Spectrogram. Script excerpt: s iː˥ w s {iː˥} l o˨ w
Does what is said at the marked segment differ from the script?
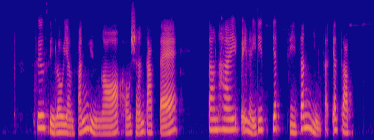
yes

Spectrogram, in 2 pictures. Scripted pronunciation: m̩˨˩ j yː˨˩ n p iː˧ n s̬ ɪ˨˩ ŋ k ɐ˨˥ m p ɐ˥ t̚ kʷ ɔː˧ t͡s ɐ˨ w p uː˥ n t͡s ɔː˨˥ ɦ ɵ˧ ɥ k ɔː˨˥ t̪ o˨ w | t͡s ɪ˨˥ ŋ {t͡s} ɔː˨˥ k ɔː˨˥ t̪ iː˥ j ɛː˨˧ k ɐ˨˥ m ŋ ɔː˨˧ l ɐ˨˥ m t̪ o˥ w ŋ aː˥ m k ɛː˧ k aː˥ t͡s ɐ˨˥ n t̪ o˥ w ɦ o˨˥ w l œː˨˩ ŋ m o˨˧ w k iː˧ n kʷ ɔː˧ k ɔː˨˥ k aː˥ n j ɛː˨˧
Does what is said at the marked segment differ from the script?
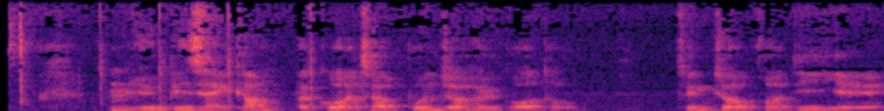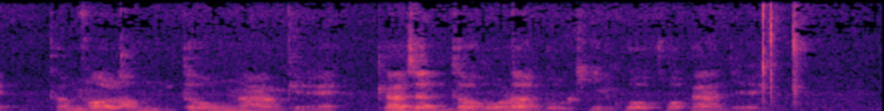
no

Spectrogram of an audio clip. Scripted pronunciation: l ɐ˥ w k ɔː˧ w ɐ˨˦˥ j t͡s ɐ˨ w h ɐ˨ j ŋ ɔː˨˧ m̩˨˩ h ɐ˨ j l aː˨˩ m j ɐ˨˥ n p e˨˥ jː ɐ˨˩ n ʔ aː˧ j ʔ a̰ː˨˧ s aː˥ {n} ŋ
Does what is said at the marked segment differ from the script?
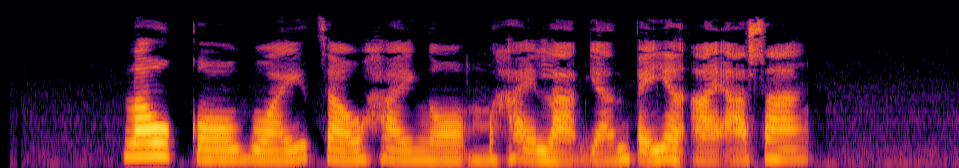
yes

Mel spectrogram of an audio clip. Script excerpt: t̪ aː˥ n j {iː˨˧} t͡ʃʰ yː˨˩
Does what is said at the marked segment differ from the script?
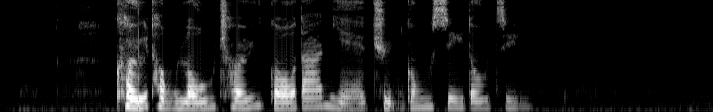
yes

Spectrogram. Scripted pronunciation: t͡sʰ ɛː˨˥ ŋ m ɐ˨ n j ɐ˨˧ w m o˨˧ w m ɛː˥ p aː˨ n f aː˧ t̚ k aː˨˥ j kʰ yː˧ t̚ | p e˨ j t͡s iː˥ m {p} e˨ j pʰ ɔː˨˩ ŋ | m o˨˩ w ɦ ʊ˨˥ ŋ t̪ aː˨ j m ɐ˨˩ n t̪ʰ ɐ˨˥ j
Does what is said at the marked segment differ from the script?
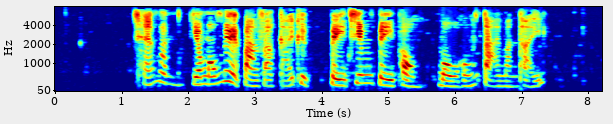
no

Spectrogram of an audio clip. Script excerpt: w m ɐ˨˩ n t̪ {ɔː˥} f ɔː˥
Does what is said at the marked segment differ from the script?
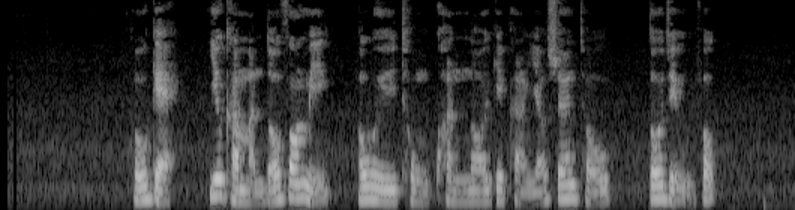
yes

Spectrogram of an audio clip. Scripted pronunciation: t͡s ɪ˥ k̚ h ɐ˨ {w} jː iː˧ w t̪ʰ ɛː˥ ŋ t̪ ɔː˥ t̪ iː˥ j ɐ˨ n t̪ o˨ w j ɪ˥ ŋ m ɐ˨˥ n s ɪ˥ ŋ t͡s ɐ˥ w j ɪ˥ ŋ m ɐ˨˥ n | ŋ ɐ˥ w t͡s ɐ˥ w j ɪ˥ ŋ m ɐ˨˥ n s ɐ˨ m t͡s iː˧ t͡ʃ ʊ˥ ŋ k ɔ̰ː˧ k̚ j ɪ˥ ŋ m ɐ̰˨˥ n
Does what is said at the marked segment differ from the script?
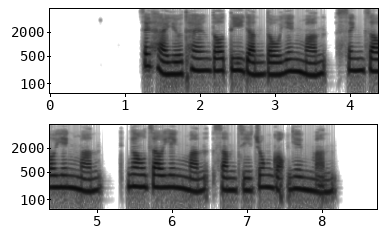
yes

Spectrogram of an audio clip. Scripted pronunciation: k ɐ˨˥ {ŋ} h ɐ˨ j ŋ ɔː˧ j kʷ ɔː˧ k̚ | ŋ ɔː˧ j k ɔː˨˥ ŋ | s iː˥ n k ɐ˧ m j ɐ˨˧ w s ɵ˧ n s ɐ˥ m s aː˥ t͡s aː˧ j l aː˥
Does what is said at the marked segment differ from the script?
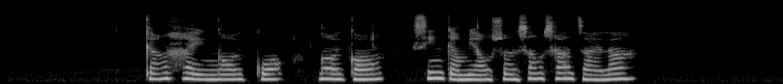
no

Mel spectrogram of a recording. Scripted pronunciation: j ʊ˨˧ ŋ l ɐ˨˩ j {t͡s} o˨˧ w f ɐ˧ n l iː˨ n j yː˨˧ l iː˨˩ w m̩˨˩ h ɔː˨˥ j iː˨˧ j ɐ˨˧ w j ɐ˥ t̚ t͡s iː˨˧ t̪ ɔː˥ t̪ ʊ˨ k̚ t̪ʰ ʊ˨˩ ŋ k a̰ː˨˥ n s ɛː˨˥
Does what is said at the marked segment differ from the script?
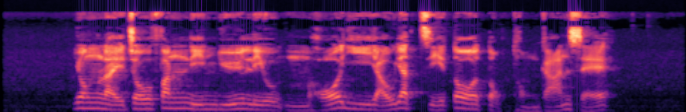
no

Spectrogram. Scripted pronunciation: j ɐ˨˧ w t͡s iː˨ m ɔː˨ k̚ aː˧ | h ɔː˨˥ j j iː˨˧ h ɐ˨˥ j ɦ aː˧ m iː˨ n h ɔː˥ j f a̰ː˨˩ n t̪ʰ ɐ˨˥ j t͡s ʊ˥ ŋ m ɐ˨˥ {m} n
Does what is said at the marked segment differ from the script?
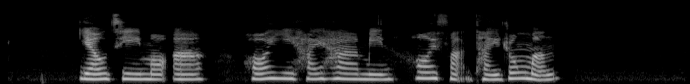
yes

